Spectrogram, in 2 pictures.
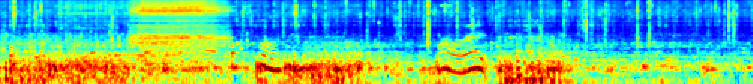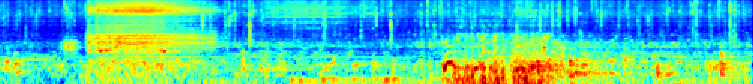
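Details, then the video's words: Male humpback whales singing underwater on a midnight dive in breeding season, heard throughout the dive: a few wavering, harmonic moaning units rising and falling, broken by loud bursts of bubbling hiss and low water rumble. "you could hear the whales the whole time we were diving. What you're hearing are male humpback whales."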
